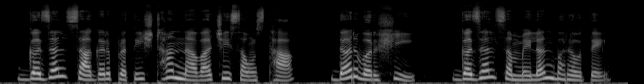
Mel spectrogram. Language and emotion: Marathi, neutral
